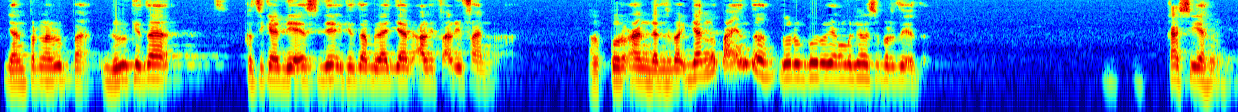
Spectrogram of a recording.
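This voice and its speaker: Lively preacher chanting dhikr. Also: male voice, fairly high pitch, moderate pace, pauses often. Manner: repetitive chanting of dhikr phrases; lively, colloquial with humorous asides. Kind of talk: Ramadan sermon. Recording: dull lo-fi recording.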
